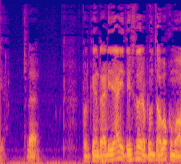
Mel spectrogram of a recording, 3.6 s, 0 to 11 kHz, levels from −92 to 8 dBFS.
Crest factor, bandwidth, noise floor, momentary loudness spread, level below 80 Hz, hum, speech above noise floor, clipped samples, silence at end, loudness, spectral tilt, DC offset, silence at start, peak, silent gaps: 14 dB; 10 kHz; -36 dBFS; 14 LU; -36 dBFS; none; 23 dB; under 0.1%; 0 s; -13 LUFS; -6.5 dB/octave; under 0.1%; 0 s; 0 dBFS; none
